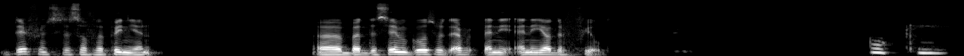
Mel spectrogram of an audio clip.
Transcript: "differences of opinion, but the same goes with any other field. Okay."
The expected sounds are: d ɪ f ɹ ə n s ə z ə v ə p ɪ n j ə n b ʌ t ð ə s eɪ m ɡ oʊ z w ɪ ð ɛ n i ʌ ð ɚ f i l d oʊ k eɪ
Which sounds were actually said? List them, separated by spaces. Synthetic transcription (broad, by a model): d ɪ f ɹ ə n s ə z ə v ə p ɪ n j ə n b ʌ t ð ə s eɪ m ɡ oʊ z w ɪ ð ɛ n i ʌ ð ɚ f i l d oʊ k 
